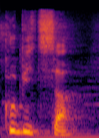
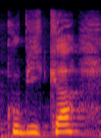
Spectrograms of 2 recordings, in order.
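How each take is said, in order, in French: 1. Le nom se prononce à la polonaise. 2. Le nom se prononce à la française.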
